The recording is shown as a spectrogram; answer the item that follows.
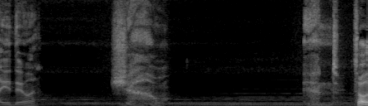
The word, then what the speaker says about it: Zhao: Zhao. And... So it's Zhao, okay.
